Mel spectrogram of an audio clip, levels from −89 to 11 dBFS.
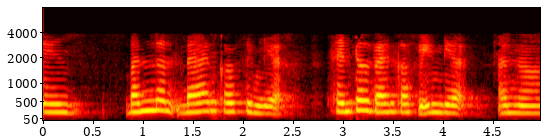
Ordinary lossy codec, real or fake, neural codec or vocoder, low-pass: AAC, 16 kbps; fake; codec, 44.1 kHz, 3.4 kbps, Pupu-Codec; 7.2 kHz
